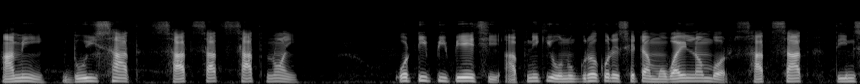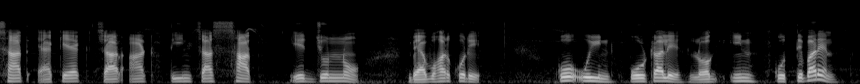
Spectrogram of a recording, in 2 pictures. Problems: background sounds at intervals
